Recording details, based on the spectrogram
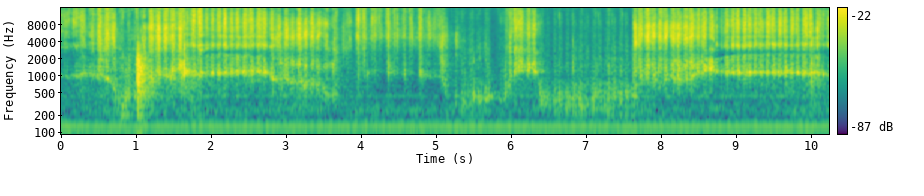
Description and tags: Brushing Teeth
Teeth, Toothbrush, Brushing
